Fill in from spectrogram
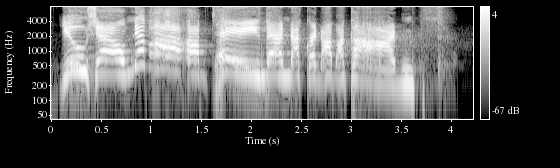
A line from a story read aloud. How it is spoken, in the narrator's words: screamed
